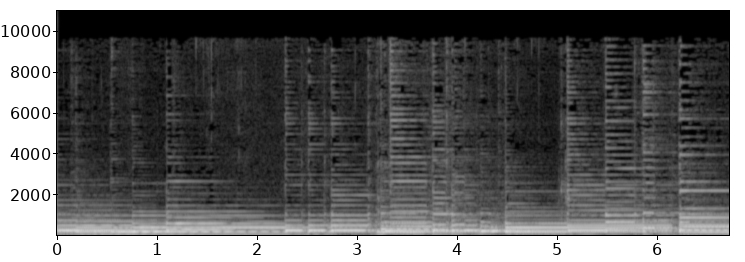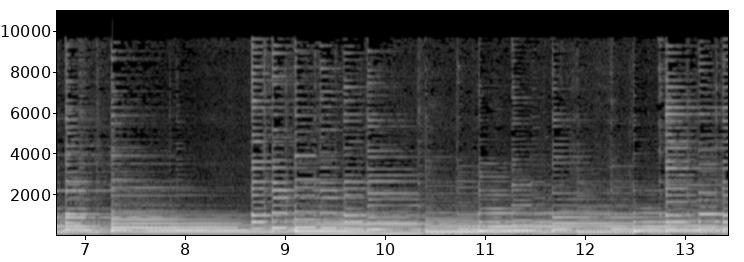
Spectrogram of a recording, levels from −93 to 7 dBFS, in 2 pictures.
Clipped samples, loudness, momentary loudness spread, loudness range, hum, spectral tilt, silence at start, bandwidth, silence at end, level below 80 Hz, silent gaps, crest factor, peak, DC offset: under 0.1%; -16 LUFS; 4 LU; 1 LU; none; -8 dB/octave; 0 s; 9.8 kHz; 0 s; -48 dBFS; none; 16 dB; 0 dBFS; under 0.1%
